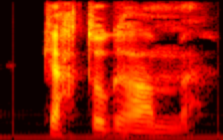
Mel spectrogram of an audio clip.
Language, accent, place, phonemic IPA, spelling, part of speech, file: French, France, Lyon, /kaʁ.tɔ.ɡʁam/, cartogramme, noun, LL-Q150 (fra)-cartogramme.wav
- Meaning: cartogram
